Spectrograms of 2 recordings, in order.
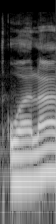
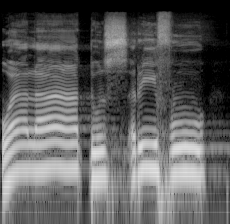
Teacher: lam alif dua harakat kita panjangkan wala tusrifu tusrifu duma diikuti wau sukun dua harakat dan kita wakaf pada tanda wakaf jaiz jim kecil namanya wakaf jaiz artinya boleh terus boleh berhenti.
